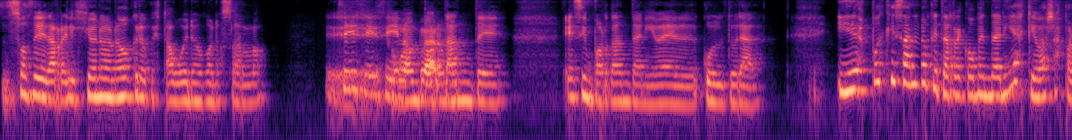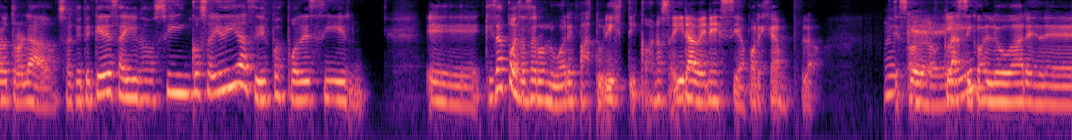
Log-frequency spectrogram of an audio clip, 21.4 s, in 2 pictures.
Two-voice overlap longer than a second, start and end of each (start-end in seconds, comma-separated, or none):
3.4-4.7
